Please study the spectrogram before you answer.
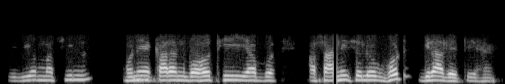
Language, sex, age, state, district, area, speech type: Hindi, male, 30-45, Bihar, Vaishali, rural, conversation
